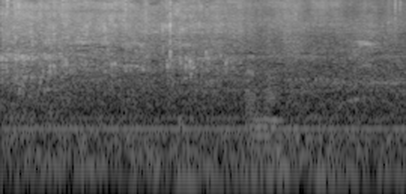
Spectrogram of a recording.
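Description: Water is poured into a pot of rice for cooking, a soft continuous trickle and splash heard up close, faint and steady throughout.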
